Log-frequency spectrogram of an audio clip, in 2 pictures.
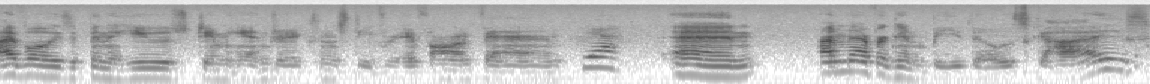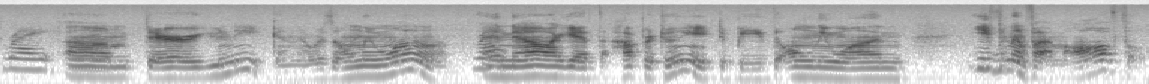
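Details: Adult man with ataxia, a cerebellar disease diagnosed about four years earlier; articulating takes effort, worse toward evening, slurring when excited: ataxic dysarthria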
